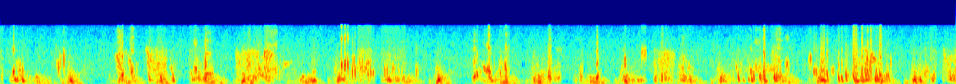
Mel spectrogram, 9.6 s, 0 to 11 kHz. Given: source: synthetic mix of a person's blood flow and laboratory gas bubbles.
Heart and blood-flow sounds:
Doppler ultrasound of blood flow; precordium
0.00-0.04 s: bubbles
0.09-0.28 s: bubbles
0.55-0.68 s: bubbles
1.15-1.39 s: bubbles
1.45-1.79 s: bubbles
1.88-2.15 s: bubbles
2.35-2.94 s: bubbles
3.07-3.18 s: bubbles
3.37-3.76 s: bubbles
3.81-4.05 s: bubbles
4.14-4.19 s: bubbles
4.71-5.11 s: bubbles
5.30-5.62 s: bubbles
5.79-5.85 s: bubbles
5.93-6.01 s: bubbles
6.21-6.47 s: bubbles
6.53-6.75 s: bubbles
6.78-6.95 s: bubbles
7.33-7.90 s: bubbles
8.07-8.95 s: bubbles
9.12-9.38 s: bubbles
9.42-9.57 s: bubbles
From the record:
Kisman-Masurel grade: 243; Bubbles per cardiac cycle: several, 3 to 8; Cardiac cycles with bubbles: 100%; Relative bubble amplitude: loud (0.450 to 0.775); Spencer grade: 3 (all of the cardiac periods contain showers or single bubble signals, but not dominating or overriding the cardiac motion signals); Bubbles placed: anywhere in the cardiac cycle

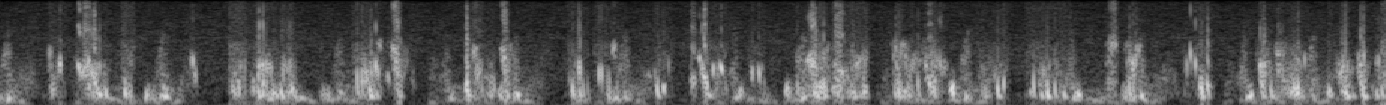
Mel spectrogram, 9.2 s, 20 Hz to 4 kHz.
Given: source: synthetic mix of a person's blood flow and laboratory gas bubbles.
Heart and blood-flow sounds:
Doppler ultrasound of blood flow; precordium
0.32-0.45 s: bubbles
0.49-0.75 s: bubbles
0.80-0.92 s: bubbles
1.25-1.34 s: bubbles
1.51-2.00 s: bubbles
2.34-2.77 s: bubbles
3.08-3.42 s: bubbles
3.78-3.93 s: bubbles
3.96-4.13 s: bubbles
4.35-4.50 s: bubbles
4.60-4.85 s: bubbles
4.99-5.10 s: bubbles
5.30-5.80 s: bubbles
5.93-6.33 s: bubbles
6.51-6.74 s: bubbles
6.84-7.15 s: bubbles
7.37-7.64 s: bubbles
7.89-8.10 s: bubbles
8.37-8.74 s: bubbles
8.84-9.25 s: bubbles
From the record:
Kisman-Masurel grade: 343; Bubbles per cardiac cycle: rolling drumbeat, 9 or more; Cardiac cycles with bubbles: 100%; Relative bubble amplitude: loud (0.450 to 0.775); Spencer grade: 3 (all of the cardiac periods contain showers or single bubble signals, but not dominating or overriding the cardiac motion signals); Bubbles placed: only in the low amplitude regions of the cardiac cycle

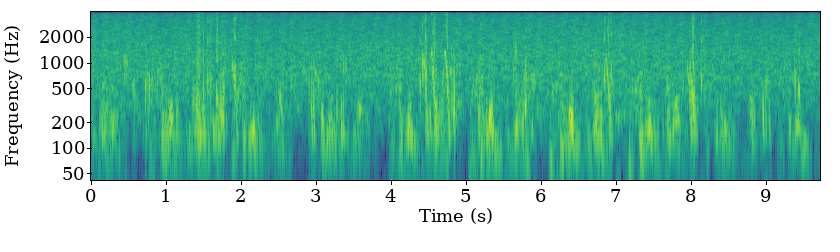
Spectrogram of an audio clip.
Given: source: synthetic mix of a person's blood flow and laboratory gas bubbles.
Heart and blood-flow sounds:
Doppler ultrasound of blood flow; precordium
0.10-0.30 s: bubbles
0.42-0.50 s: bubbles
0.54-0.60 s: bubbles
0.69-0.81 s: bubbles
1.12-1.18 s: bubbles
1.31-1.99 s: bubbles
2.88-3.07 s: bubbles
3.25-3.43 s: bubbles
4.33-4.88 s: bubbles
5.13-5.27 s: bubbles
5.63-5.94 s: bubbles
6.69-6.98 s: bubbles
7.60-7.75 s: bubbles
7.88-8.22 s: bubbles
8.79-8.88 s: bubbles
8.91-9.08 s: bubbles
9.35-9.47 s: bubbles
9.71-9.73 s: bubbles
From the record:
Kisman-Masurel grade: 242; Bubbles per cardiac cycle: several, 3 to 8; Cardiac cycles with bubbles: 100%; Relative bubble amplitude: moderate (0.250 to 0.450); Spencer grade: 3 (all of the cardiac periods contain showers or single bubble signals, but not dominating or overriding the cardiac motion signals); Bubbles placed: only in the low amplitude regions of the cardiac cycle

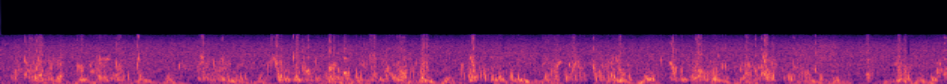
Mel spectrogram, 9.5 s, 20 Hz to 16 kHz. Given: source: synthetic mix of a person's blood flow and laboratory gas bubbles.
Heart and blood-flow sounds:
Doppler ultrasound of blood flow; precordium
0.08-0.66 s: bubbles
0.76-1.45 s: bubbles
1.74-1.86 s: bubbles
1.94-2.50 s: bubbles
2.63-4.33 s: bubbles
4.57-5.28 s: bubbles
5.39-6.34 s: bubbles
6.42-7.31 s: bubbles
7.36-8.25 s: bubbles
8.63-8.75 s: bubbles
8.90-9.13 s: bubbles
9.28-9.48 s: bubbles
From the record:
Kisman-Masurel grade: 444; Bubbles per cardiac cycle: continuous sound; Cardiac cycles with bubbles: 100%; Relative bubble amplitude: maximal (0.775 to 0.999); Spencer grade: 4 (maximum detectable bubble signal sounding continuously throughout systole and diastole of every cardiac period, and overriding the amplitude of the normal cardiac signals); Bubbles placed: anywhere in the cardiac cycle

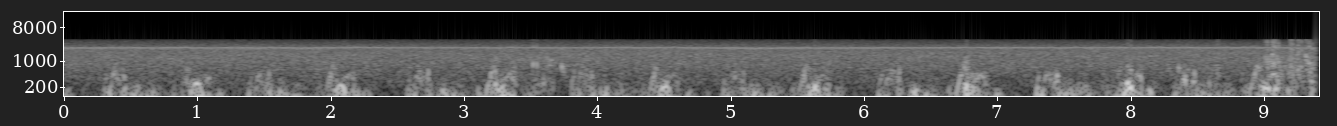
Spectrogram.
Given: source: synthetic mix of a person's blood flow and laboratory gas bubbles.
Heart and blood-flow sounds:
Doppler ultrasound of blood flow; precordium
3.47-3.81 s: bubbles
8.28-8.72 s: bubbles
9.02-9.42 s: bubbles
From the record:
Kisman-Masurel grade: 221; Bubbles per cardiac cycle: several, 3 to 8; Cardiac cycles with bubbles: 10 to 50%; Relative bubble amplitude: barely perceptible (0.100 to 0.250); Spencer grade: 2 (many but less than half of the cardiac periods contain bubble signals, singularly or in groups); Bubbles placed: only in the low amplitude regions of the cardiac cycle

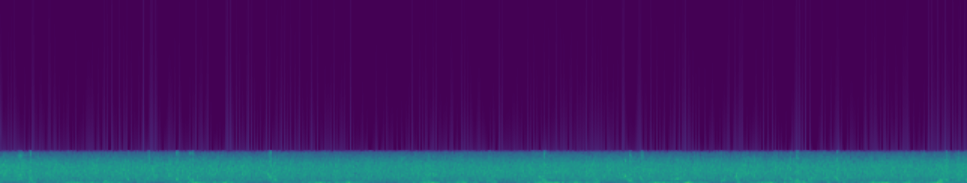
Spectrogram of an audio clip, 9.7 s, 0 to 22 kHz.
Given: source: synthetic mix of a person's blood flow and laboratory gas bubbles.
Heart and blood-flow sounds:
Doppler ultrasound of blood flow; precordium
0.00-0.05 s: bubbles
0.16-0.39 s: bubbles
1.23-1.52 s: bubbles
1.66-2.08 s: bubbles
2.63-2.88 s: bubbles
3.59-3.64 s: bubbles
3.96-4.14 s: bubbles
4.21-4.39 s: bubbles
4.62-4.68 s: bubbles
4.76-5.00 s: bubbles
5.17-5.23 s: bubbles
5.30-5.54 s: bubbles
5.90-6.04 s: bubbles
6.22-6.52 s: bubbles
6.69-6.83 s: bubbles
7.17-7.44 s: bubbles
7.50-7.58 s: bubbles
7.87-8.49 s: bubbles
8.70-8.78 s: bubbles
9.35-9.68 s: bubbles
From the record:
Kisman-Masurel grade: 242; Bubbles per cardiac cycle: several, 3 to 8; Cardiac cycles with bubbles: 100%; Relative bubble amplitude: moderate (0.250 to 0.450); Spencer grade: 3 (all of the cardiac periods contain showers or single bubble signals, but not dominating or overriding the cardiac motion signals); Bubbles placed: anywhere in the cardiac cycle

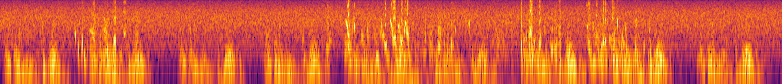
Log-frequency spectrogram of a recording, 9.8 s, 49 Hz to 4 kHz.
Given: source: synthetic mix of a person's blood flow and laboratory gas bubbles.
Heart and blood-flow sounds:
Doppler ultrasound of blood flow; precordium
0.91-1.60 s: bubbles
4.07-4.17 s: bubbles
4.29-5.17 s: bubbles
5.62-5.74 s: bubbles
5.83-5.90 s: bubbles
6.48-7.04 s: bubbles
7.31-7.80 s: bubbles
7.91-8.01 s: bubbles
From the record:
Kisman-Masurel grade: 333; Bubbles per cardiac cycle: rolling drumbeat, 9 or more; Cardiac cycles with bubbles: 50 to 99%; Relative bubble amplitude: loud (0.450 to 0.775); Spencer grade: 3 (all of the cardiac periods contain showers or single bubble signals, but not dominating or overriding the cardiac motion signals); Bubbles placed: only in the low amplitude regions of the cardiac cycle

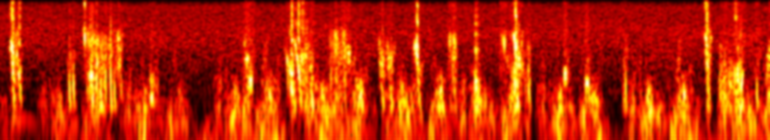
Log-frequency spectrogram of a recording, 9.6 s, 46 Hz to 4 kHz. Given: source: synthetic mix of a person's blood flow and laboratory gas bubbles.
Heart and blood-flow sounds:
Doppler ultrasound of blood flow; precordium
0.12-0.31 s: bubbles
0.85-0.98 s: bubbles
1.05-1.56 s: bubbles
1.88-2.00 s: bubbles
3.04-3.20 s: bubbles
3.56-3.95 s: bubbles
4.12-4.42 s: bubbles
4.74-4.97 s: bubbles
5.16-5.31 s: bubbles
5.61-5.74 s: bubbles
5.92-6.12 s: bubbles
6.26-6.67 s: bubbles
7.04-7.13 s: bubbles
7.31-7.42 s: bubbles
7.79-7.89 s: bubbles
8.81-8.92 s: bubbles
9.00-9.34 s: bubbles
9.45-9.53 s: bubbles
From the record:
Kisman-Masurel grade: 242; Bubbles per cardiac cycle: several, 3 to 8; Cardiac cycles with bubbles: 100%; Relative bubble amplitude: moderate (0.250 to 0.450); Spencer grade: 3 (all of the cardiac periods contain showers or single bubble signals, but not dominating or overriding the cardiac motion signals); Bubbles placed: only in the low amplitude regions of the cardiac cycle

